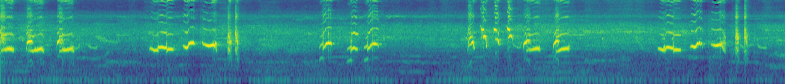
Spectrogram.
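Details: Oriental magpie-robin in breeding condition, singing richly varied phrases meant to provoke rivals: bursts of bright whistled notes with sharp chirps, coming in groups about every two seconds over a low steady hum.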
